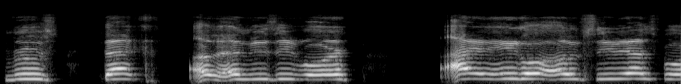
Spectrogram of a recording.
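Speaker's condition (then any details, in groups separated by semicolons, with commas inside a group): Cerebral palsy; lifelong; limited energy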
